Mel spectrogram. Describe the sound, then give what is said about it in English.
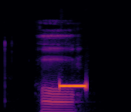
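A single steady, high-pitched censor bleep lasting about a third of a second cuts in over a spoken word, masking it abruptly, with a brief burst of voice just before it. “Hey, let's go with the explicit tag so I won't get beeped.”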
